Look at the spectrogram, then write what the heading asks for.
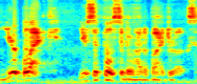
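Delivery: normal talking voice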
